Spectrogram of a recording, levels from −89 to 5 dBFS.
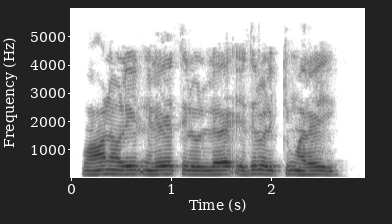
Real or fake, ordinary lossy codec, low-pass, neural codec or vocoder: real; AAC, 32 kbps; 5.4 kHz; none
